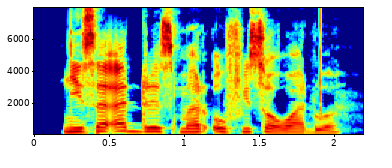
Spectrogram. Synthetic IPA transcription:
ɲɪsaʔadɾɛsmarofisɔwadwa

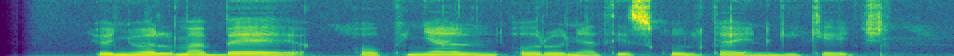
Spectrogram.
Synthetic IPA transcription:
d͡ʒoɲwɔlmabɛ | ɔkɲaloɾoɲat̪iskulkaenɡikḛt͡ʃ

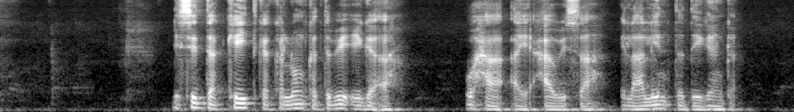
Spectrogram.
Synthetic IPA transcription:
ɖɪsɪd̪ɐkʰɛjt̪kʰɐkʰɐluːŋkʰɐd̪ɐβiːʕɪɣɐʔɐh | wɑħɑʔɛjʕɑːwɪsaːɪlaːliːnt̪ʰɐd̪ɛːɣaːŋkʰɐ

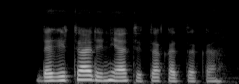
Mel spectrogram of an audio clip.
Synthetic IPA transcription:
daɡitaɾinijatitakatːaka

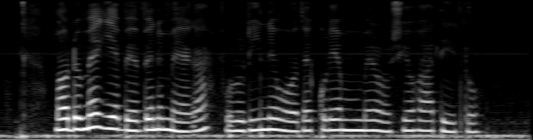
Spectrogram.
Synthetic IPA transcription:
maondomɛɣiɛbɛbɛnemɛɣafoɾoɾinewɔðɛkoɾeamomeɾɔɕiɔhadetɔ

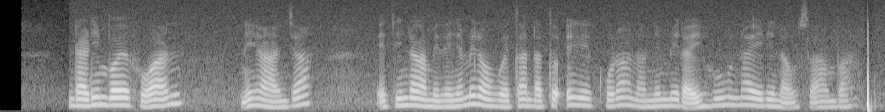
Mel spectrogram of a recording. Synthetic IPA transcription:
ndaɾiːmbɔɛfuanː | eɦaɲd͡ʒa | ḛtiːndaɣameðeɲameɾɔːŋɡɔwetaːndatɔʔeɣekoɾananemeɾaiɦunaeɾenausaːmba

